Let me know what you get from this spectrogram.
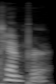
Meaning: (noun) 1. A general tendency or orientation towards a certain type of mood, a volatile state; a habitual way of thinking, behaving or reacting 2. State of mind; mood 3. A tendency to become angry
- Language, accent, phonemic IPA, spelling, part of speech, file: English, US, /ˈtɛmpɚ/, temper, noun / verb, En-us-temper.ogg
